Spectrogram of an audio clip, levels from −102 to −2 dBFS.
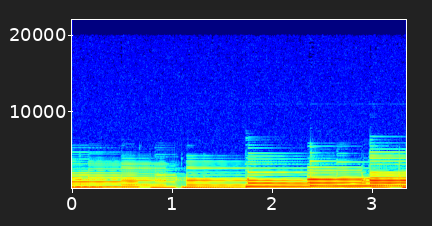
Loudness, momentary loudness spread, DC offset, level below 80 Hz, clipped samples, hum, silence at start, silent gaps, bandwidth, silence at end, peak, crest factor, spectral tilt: -23 LUFS; 9 LU; under 0.1%; -46 dBFS; under 0.1%; none; 0 s; none; 7.2 kHz; 0 s; -8 dBFS; 14 dB; -8.5 dB/octave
